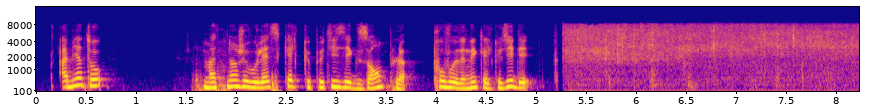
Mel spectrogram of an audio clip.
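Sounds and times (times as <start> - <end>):
speech: 0.2 - 0.8, 1.6 - 5.1
steak sizzling in a hot frying pan: 5.3 - 8.2.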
